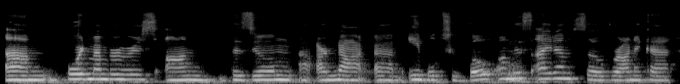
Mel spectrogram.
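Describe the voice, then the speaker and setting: Hesitant woman chairing, medium pitch. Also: steady tone, a little slow, a little mellow, rough recording. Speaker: committee chair. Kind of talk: informal meeting facilitation. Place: indoors on a video call.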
